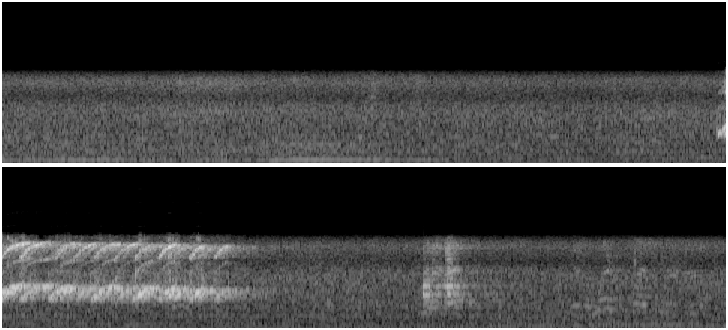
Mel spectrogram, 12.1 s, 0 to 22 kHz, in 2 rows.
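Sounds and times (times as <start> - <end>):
siren yelping: 6.0 - 8.3.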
